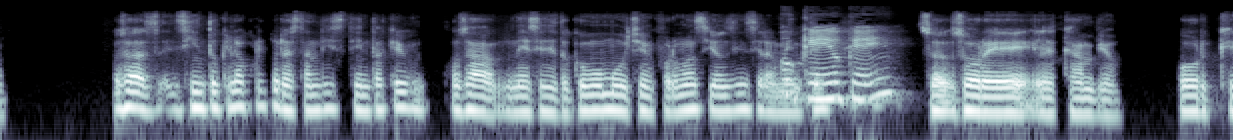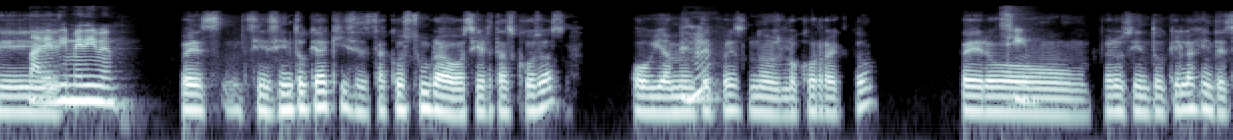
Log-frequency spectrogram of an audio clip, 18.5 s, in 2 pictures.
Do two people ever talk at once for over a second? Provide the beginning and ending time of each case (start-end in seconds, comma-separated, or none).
none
